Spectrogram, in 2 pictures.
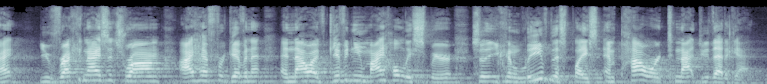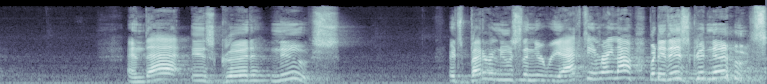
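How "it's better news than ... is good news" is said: playful, light teasing tone, pitched up. Speaking to the listeners about how they are reacting, teasing them. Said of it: "I'm teasing you".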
